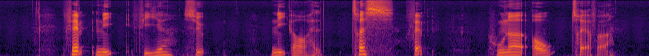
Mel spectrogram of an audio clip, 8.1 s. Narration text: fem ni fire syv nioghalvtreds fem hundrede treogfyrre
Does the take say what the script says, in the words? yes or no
no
